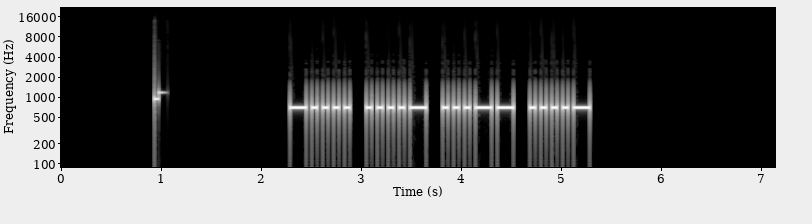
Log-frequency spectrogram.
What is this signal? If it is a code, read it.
Morse code, heard as a keyed tone, about 22 wpm, 700 Hz. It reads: 6434
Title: Numbers - 4-Digit 22wpm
